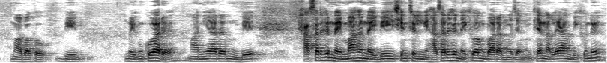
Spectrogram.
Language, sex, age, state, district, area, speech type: Bodo, male, 30-45, Assam, Kokrajhar, rural, spontaneous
